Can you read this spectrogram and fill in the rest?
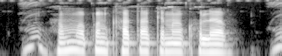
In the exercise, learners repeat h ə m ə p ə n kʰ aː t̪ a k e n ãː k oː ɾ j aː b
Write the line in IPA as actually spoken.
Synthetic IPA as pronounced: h ə m ə p ə n kʰ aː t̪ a k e n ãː kʰ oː l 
